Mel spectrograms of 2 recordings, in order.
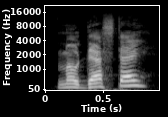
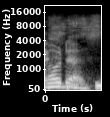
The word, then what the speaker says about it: Modeste: Modeste? Modeste. The E is silent. Modeste.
